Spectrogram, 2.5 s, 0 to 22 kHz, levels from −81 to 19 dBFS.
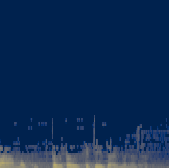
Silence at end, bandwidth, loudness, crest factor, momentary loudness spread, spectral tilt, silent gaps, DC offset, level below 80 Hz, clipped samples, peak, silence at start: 0 s; 6.6 kHz; -20 LUFS; 18 dB; 16 LU; -8 dB/octave; none; under 0.1%; -44 dBFS; under 0.1%; 0 dBFS; 0 s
